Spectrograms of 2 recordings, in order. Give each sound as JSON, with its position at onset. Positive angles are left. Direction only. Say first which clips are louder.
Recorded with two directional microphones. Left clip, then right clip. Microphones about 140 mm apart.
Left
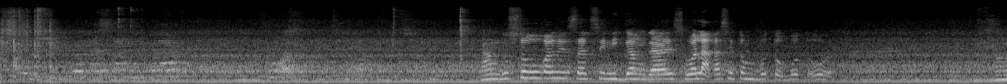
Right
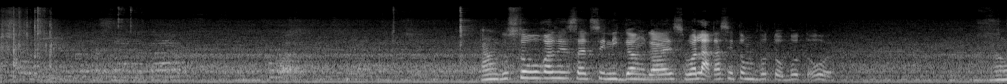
{"t": 4.8, "sound": "a woman's voice", "louder": "right 4 dB", "side_deg": -25}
